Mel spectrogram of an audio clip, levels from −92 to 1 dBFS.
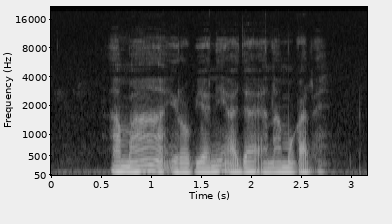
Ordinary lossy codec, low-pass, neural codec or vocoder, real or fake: none; 19.8 kHz; none; real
